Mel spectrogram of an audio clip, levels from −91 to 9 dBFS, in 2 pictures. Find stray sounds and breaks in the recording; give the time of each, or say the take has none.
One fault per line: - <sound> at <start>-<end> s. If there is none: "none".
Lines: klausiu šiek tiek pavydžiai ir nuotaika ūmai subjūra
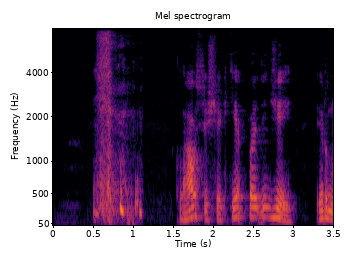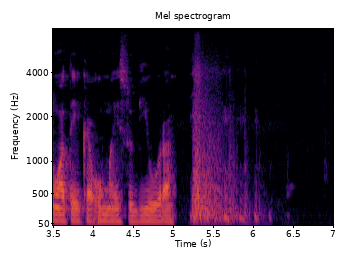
- laugh at 0.5-1.1 s
- laugh at 5.2-6.3 s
